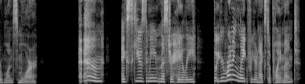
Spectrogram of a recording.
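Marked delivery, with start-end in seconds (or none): 1.6-2.1 loud, deliberate throat clear; pointed throat clear. Acted. Interrupting from doorway. 2.4-6.0 higher, cool and pointed; politely cutting in, clearly annoyed; unamused. Acted. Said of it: "her voice unamused".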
